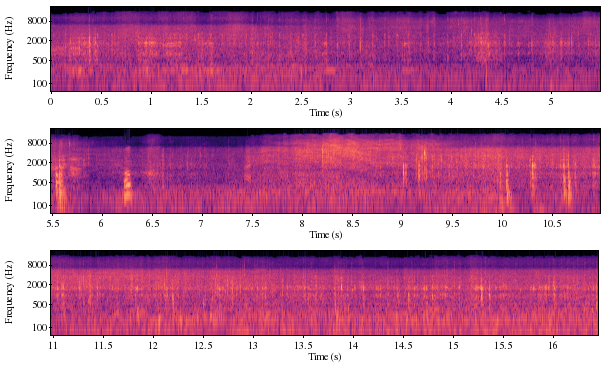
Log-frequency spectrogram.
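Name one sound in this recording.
Wheels rattle and crunch over a rough dirt track.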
